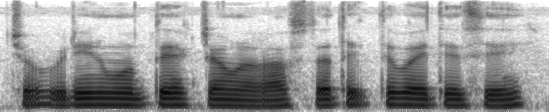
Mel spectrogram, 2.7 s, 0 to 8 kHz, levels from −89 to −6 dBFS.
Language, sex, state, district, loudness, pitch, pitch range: Bengali, male, West Bengal, Cooch Behar, -15 LUFS, 120 Hz, 115-130 Hz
